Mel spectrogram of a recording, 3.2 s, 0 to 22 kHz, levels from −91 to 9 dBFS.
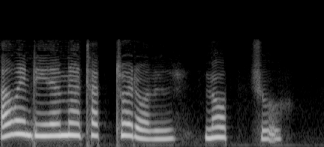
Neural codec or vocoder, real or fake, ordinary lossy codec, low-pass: codec, 16 kHz, 0.5 kbps, FunCodec, trained on LibriTTS, 25 frames a second; fake; none; 7.2 kHz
